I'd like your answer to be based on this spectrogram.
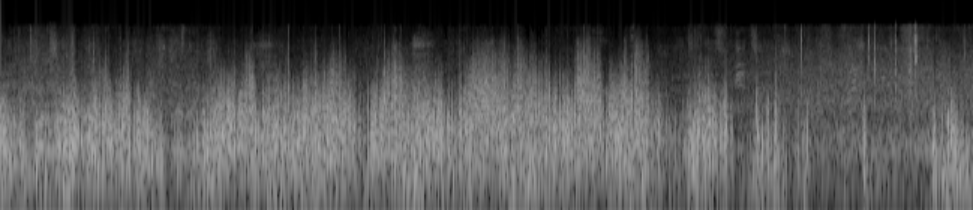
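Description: Gusty wind on the Baltic Sea coast at Svetlogorsk buffets the microphone with loud, rumbling bursts that rise and fall throughout, briefly easing near the end.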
